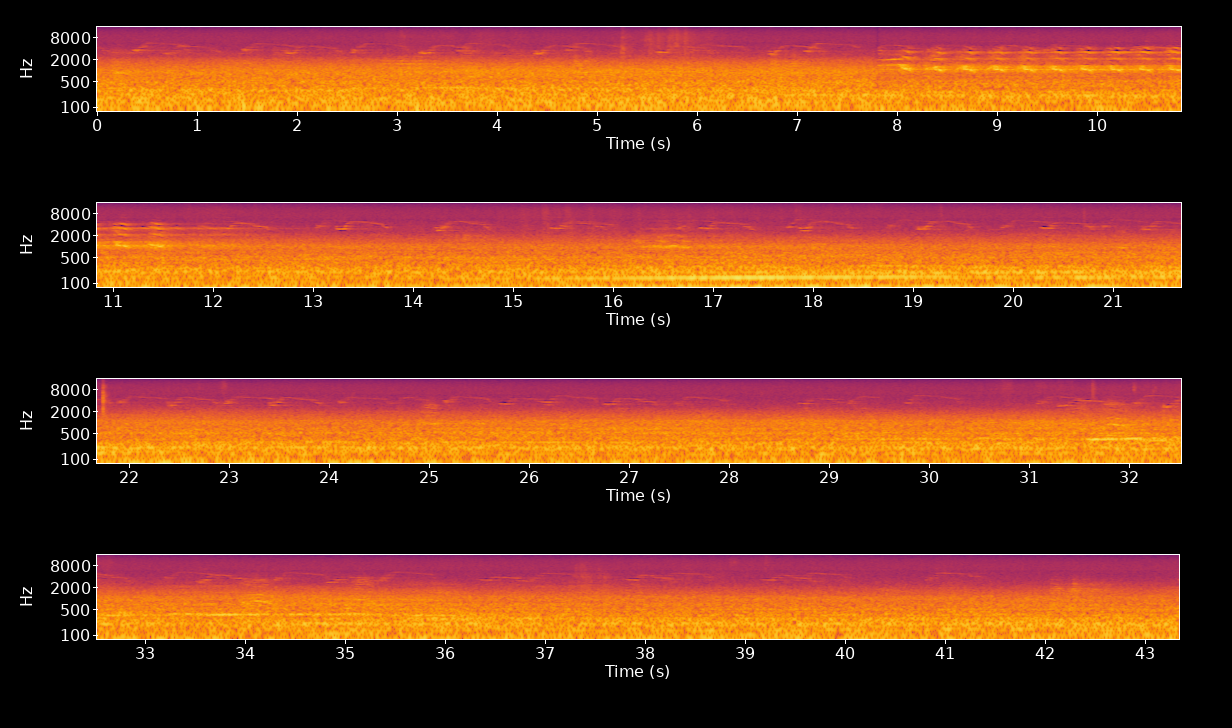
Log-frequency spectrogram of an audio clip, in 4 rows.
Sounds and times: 31.2s seagulls 36.1s

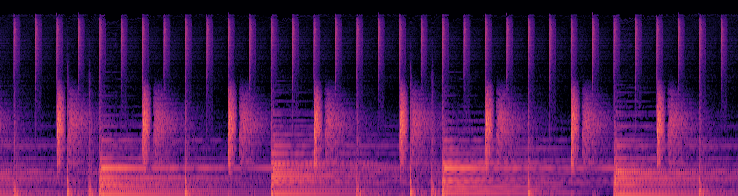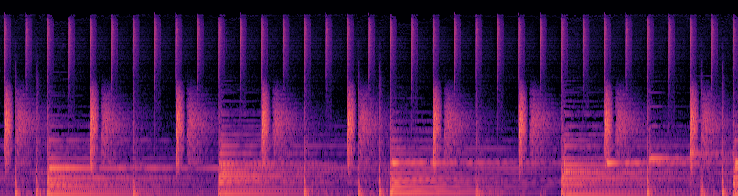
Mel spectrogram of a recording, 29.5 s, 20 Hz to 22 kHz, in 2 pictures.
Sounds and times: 0.0s drums 29.5s
0.0s piano 29.5s

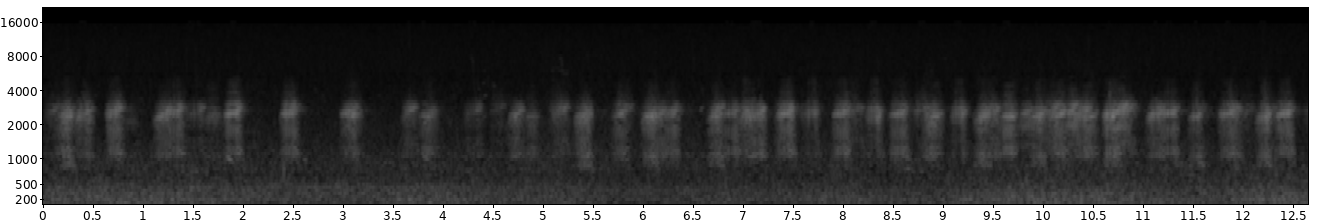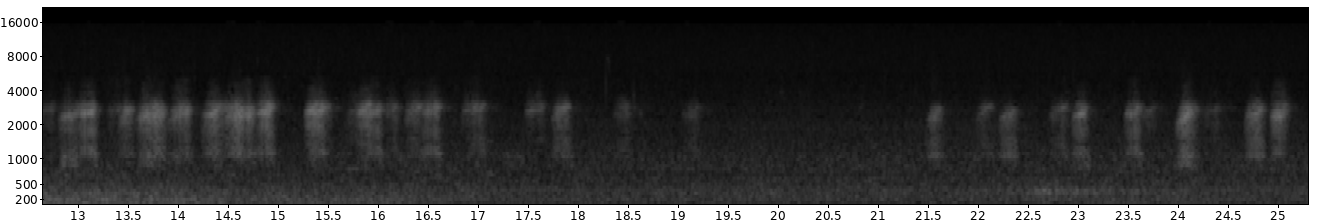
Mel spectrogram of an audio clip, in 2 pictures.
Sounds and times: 0.0s marsh frogs calling 19.3s
0.0s birds 19.4s
21.5s marsh frogs calling 25.2s
21.5s birds 25.3s

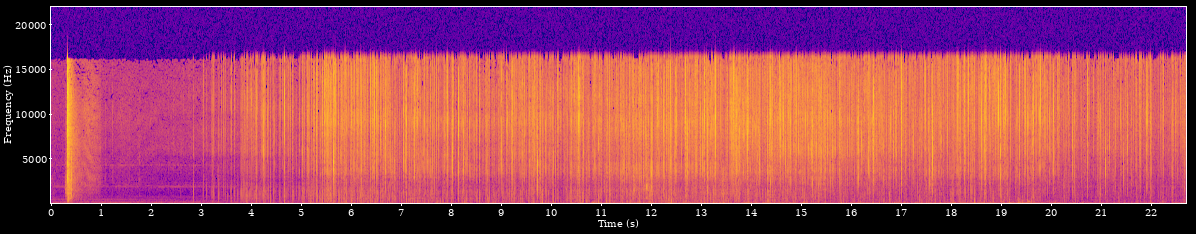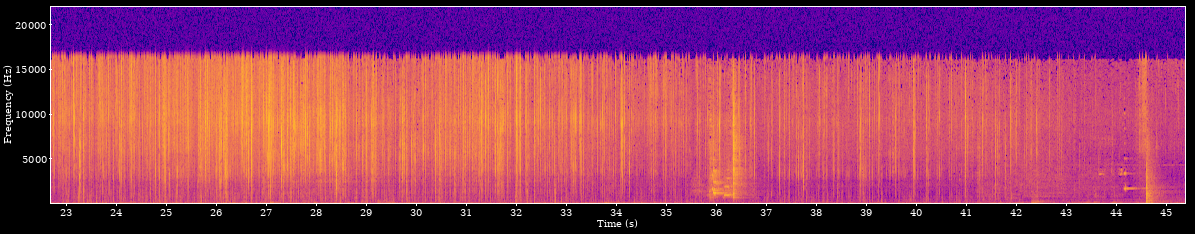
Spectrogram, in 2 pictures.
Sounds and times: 0.3s match strike 1.1s
0.3s paper burn crackle 1.1s
2.2s paper burn crackle 44.6s
42.2s metal door close 45.2s

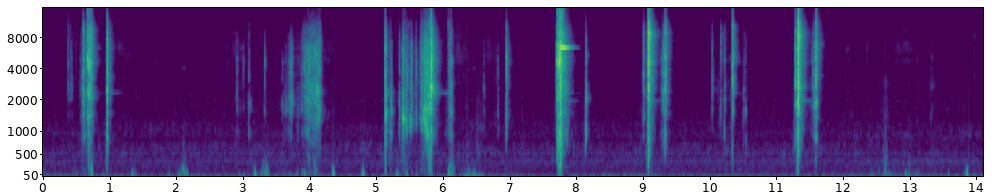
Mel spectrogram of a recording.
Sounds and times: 0.4s pulling out the mag 1.1s
0.4s placing the mag into the pistol 1.1s
2.9s placing the mag into the pistol 4.3s
3.0s pulling out the mag 4.2s
5.2s placing the mag into the pistol 6.2s
5.2s pulling out the mag 6.2s
9.0s placing the mag into the pistol 9.4s
9.0s pulling out the mag 9.4s
10.1s placing the mag into the pistol 10.6s
11.3s pulling out the mag 11.7s
11.3s placing the mag into the pistol 11.7s

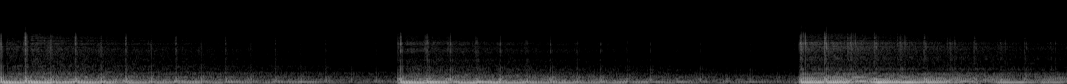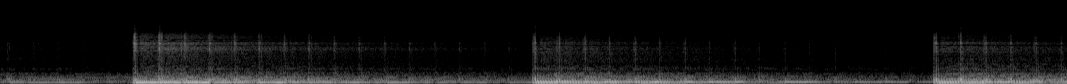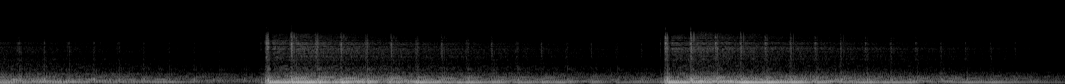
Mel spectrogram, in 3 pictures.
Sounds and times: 0.0s fender musicmaster bass 31.9s

